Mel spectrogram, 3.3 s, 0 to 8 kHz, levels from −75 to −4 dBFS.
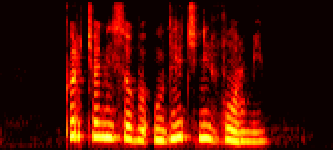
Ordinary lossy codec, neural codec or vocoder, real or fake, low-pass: none; autoencoder, 22.05 kHz, a latent of 192 numbers a frame, VITS, trained on one speaker; fake; 7.2 kHz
